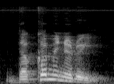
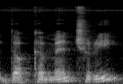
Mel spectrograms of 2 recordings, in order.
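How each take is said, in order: First: The T after the N is dropped. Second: The T after the N is pronounced.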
